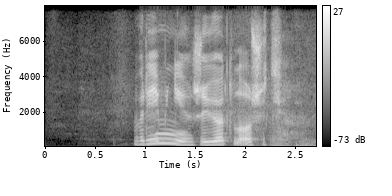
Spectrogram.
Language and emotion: Russian, neutral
